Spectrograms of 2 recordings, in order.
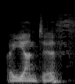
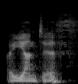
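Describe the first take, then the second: First: It is said in Ashkenazic pronunciation. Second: The same.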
